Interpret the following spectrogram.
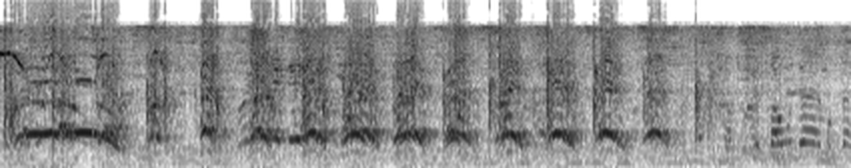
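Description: A group of men chanting together in a steady rhythm, with hand claps on the beat about twice a second, after one long drawn-out shout at the start.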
